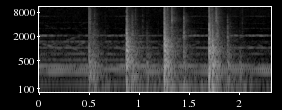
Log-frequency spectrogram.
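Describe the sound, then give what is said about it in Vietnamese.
Knocking on a door as wind blows in the yard outside: four heavy, dull thuds spaced roughly evenly over a steady low background hum. “Lẫn trong tiếng gió ù ù ở ngoài sân, tiếng gõ cửa vang lên.”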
